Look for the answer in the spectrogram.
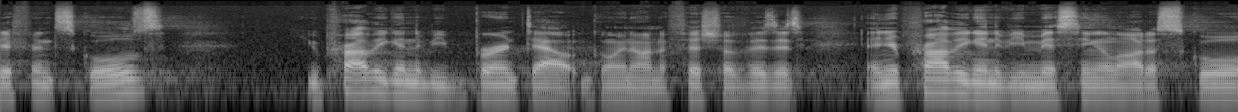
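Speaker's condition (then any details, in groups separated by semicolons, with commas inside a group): No condition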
